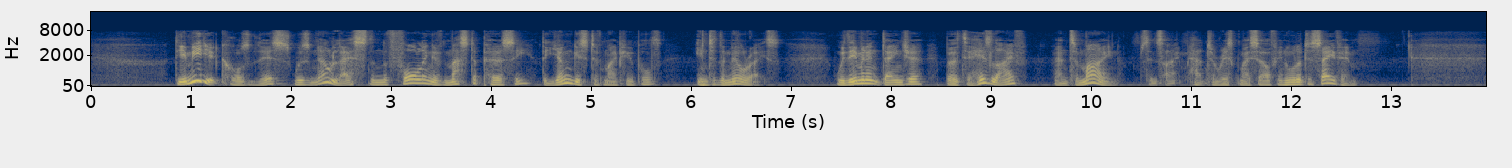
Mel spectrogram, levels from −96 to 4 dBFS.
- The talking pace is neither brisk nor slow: Yes, average, 190 wpm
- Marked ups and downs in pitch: Yes, wide, 6.4 semitones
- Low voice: Yes, low, 110 Hz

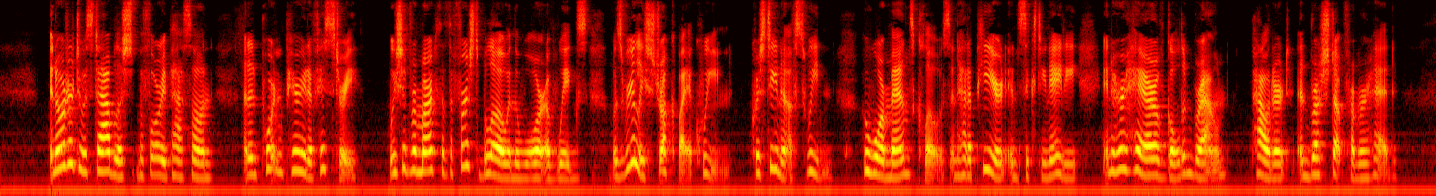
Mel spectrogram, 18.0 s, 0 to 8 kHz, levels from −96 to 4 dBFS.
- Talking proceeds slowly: No, average, 185 wpm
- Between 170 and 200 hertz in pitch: No, high, 220 Hz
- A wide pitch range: Yes, wide, 6.0 semitones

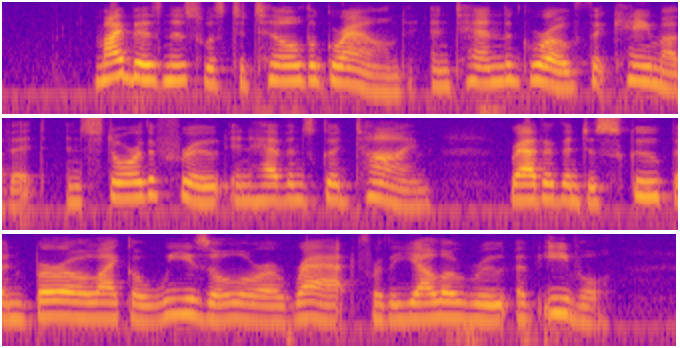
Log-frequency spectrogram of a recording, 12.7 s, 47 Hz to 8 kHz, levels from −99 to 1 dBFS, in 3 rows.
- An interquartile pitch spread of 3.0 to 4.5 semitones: Yes, average, 4.0 semitones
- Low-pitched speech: No, medium, 185 Hz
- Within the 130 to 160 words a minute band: No, average, 195 wpm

